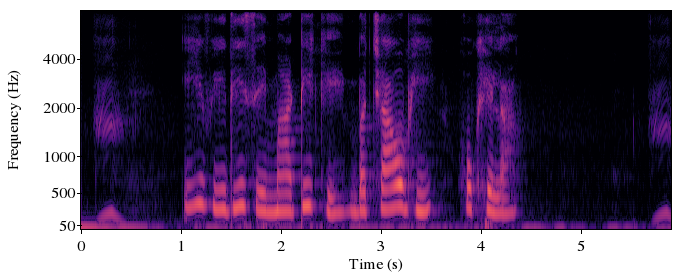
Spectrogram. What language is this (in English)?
Bhojpuri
